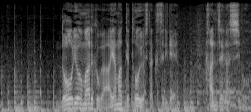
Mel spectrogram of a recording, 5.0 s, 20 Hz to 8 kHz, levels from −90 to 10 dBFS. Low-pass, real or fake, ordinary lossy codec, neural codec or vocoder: 7.2 kHz; real; none; none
